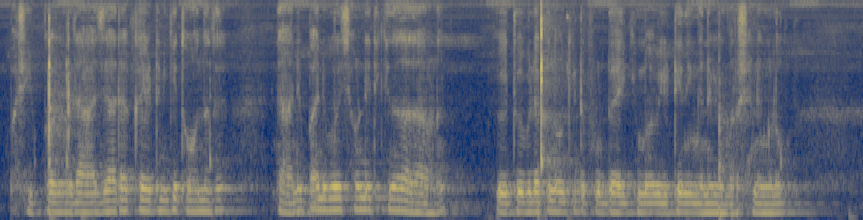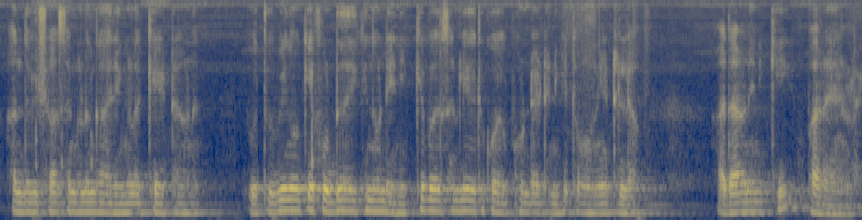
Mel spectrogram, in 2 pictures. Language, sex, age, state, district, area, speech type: Malayalam, male, 18-30, Kerala, Wayanad, rural, spontaneous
